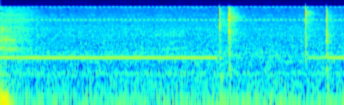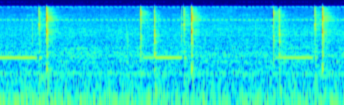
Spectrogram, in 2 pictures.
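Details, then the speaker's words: CB/ham tube amplifier, possibly for a Browning Golden Eagle Mark III setup: sharp paired relay clicks every two seconds or so with a steady tone between; confirmed antenna and radio leads plugged in backwards, antenna belongs left, radio right. "i read the back of the case in the corner in the case i heard i just i just put them in backwards well that was a good guess golly yeah antenna on the left and ready on the right how did i do that"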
